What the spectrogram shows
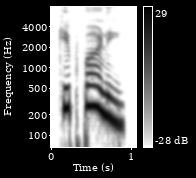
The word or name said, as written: ಕಪೋಳಿ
